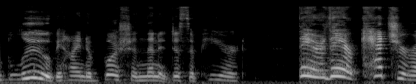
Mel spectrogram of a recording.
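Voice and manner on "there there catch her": high, loud, urgent cry; scream. A narrator's reading. Girl spotting Denise, screams to the boys to catch her. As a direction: yell it as you spot her running. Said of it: "I screamed".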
